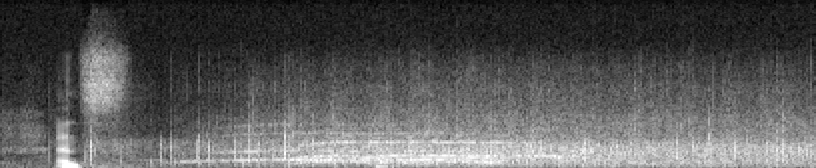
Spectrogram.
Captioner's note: audience applauding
